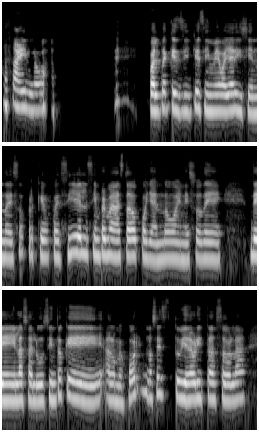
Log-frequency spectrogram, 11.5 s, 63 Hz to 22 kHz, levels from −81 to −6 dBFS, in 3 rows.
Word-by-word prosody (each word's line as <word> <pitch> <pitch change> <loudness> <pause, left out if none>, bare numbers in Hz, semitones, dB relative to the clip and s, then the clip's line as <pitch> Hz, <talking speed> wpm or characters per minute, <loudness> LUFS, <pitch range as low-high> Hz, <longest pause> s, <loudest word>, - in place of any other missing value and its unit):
Ay, 275 -3 +6
no. 240 -1 -4 1.5
Falta 240 +2 +5
que 250 -3 +2
sí 225 0 -6
que 260 +2 0
sí 240 -1 -3
me 230 0 0
vaya 230 +1 +4
diciendo 215 -3 -3
eso 200 +5 -6
porque 230 -2 -4
pues 215 -1 -6
sí, 250 +2 -3
él 245 -1 +1
siempre 230 -1 -1
me 230 0 +1
ha 215 - +2
estado 220 +1 +2
apoyando 200 -2 -3
en 195 -1 -5
eso 200 +2 -6
de 195 -1 -3 0.4
de 220 -2 +5
la 220 +1 +3
salud. 215 -1 0
Siento 230 +4 -3
que 220 -4 +3
a 235 - -3
lo 220 - -1
mejor 225 +9 -3
no 285 -6 -5
sé 290 +4 -4
si 280 - -22
estuviera 235 -5 +2
ahorita 230 0 0
sola, 225 +1 -2
225 Hz, 195 wpm, -23 LUFS, 215-240 Hz, 1.5 s, Ay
